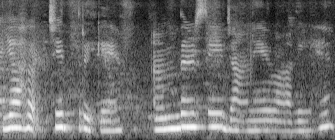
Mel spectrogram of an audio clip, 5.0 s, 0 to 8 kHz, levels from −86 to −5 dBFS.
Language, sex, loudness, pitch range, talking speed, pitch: Hindi, female, -16 LUFS, 215-280 Hz, 95 wpm, 245 Hz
